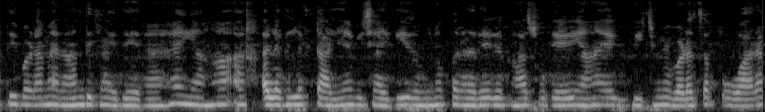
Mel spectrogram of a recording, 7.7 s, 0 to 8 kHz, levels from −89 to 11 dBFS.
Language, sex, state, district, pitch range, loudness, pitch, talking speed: Hindi, female, Maharashtra, Sindhudurg, 185-200 Hz, -29 LUFS, 195 Hz, 205 wpm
